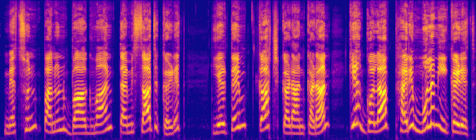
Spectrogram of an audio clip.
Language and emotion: Kashmiri, angry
